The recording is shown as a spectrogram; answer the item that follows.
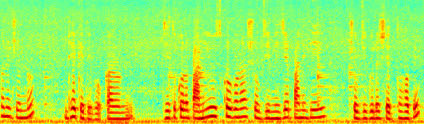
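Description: Vegetables stir-frying in a wok, sizzling as a wooden spatula stirs them. A louder voice comes and goes over the sizzle in short phrases with some held notes.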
